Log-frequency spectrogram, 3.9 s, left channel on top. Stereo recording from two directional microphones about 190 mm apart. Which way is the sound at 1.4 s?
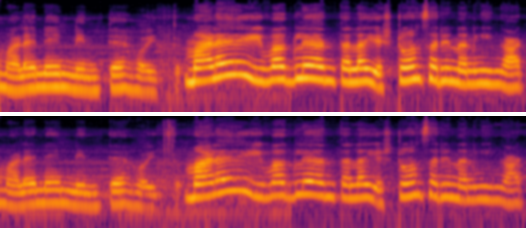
20° left (ahead or behind).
